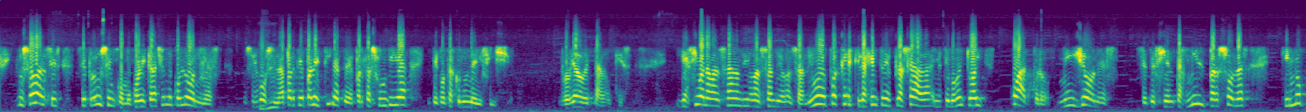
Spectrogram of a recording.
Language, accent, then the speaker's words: Spanish; Argentina; yo que soy argentino como él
